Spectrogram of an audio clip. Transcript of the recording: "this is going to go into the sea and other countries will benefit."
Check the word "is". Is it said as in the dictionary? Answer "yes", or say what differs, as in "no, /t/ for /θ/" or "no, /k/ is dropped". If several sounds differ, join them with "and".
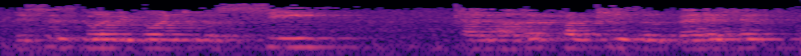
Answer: yes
